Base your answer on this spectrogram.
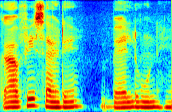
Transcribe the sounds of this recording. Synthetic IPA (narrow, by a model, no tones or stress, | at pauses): kaːfisaːɪɾẽ | bɛːluːnɦɛ̃ː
